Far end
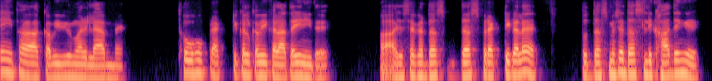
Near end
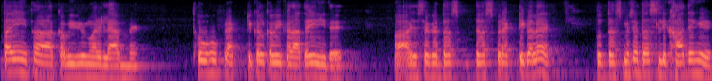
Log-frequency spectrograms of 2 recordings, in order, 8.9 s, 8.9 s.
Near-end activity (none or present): none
